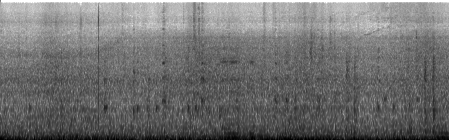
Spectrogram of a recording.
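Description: A tour van drives through Hollywood, its steady engine and road rumble running continuously with wind noise inside the cabin, loud and close throughout.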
